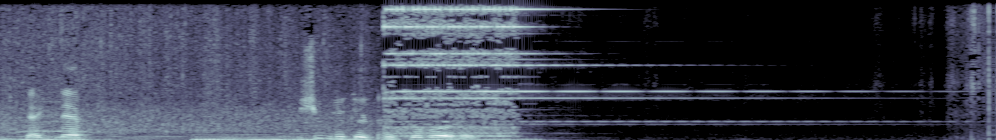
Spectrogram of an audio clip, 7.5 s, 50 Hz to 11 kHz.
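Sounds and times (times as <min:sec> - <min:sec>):
speech: 0:00.2 - 0:00.8, 0:02.3 - 0:03.7
telephone ringing with pulsing trill: 0:02.8 - 0:07.3.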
